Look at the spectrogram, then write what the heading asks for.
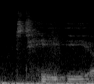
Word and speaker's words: Teo: T-E-O. Oh. What was this fact that's pronounced Teo?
